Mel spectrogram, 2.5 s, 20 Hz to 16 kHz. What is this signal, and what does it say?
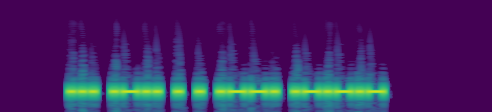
Morse code, heard as a keyed tone, about 45 wpm, 700 Hz. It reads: SLEEP.
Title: 4x Word-Spacing - Sentences from Top 500 Words - 45wpm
